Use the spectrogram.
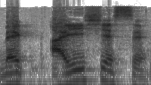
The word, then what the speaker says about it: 멕아이씨에스: 만들겠다이 회사의 철학도 반영이 되 있는 이름입니다 어 맥 ICS 그래서 이렇게 발음을 하고 있고 어 사명을 그 의미를 따지다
